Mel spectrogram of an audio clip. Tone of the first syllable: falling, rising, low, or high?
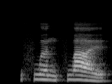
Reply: falling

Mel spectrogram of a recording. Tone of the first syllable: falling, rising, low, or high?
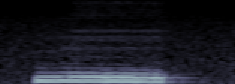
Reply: low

